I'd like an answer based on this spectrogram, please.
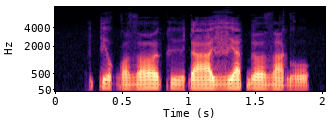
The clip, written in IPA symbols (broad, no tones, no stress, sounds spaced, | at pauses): pʲ œ ɡʷ œ ðˤ øː k yː ɗ aː vʲ a ɓ y ðˤ e ɡ o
